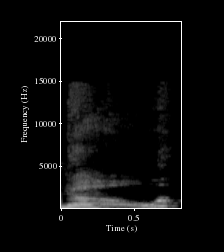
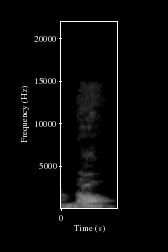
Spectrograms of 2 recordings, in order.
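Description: First: The no sounds harsh and judgmental. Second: The no sounds short, calm and neutral. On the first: The listener is being scolded. The speaker calls it wrong. "We don't need that" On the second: The listener is simply being redirected. The speaker calls it right. "You would give them an instructional no. You go"

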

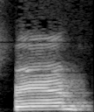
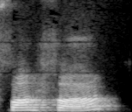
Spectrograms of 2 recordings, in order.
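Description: First: The name is said with an English pronunciation. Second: The name is said with its Haitian pronunciation. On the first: "in our English language, it is pronounced fan" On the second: "It's actually of Haitian descent. It's mm-hmm. pronounced Fafa"

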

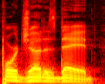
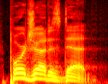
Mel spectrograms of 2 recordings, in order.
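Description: First: The word dead rhymes with day. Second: The word dead rhymes with bed.

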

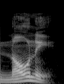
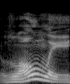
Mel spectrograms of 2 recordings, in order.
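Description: First: The word begins with an N sound. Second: The word begins with a clear L sound. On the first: "he'll say noni" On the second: "instead of saying like lonely"

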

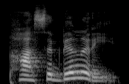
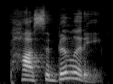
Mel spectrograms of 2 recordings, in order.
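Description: First: The stressed vowel is an open back ah. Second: The same.

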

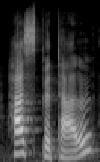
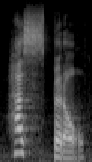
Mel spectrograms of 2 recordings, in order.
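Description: First: The last syllable has a full A vowel. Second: The last syllable has a reduced schwa vowel. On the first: The speaker calls it wrong. "if you're used to pronouncing it with an A sound" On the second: The speaker calls it right. "what happens if you reduce it?"

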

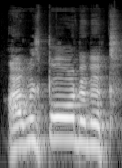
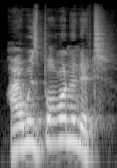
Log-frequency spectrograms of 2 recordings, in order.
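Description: First: It is said muffled, like Bane, behind a hand. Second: It is said in a plain, unmuffled voice.

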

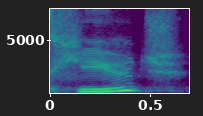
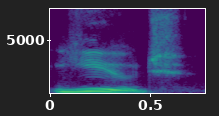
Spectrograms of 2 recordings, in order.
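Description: First: The word starts with an h sound. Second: The word starts without an h sound. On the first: The speaker calls it right. "instead of" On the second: The speaker calls it wrong. "I said something like"

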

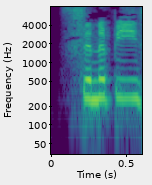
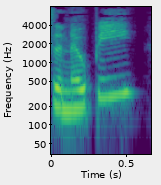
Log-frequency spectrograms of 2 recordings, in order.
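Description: First: The stress is not on the middle syllable. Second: The stress is on the middle syllable. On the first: "sounds more natural to me" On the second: "put an accent on the middle syllable"

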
